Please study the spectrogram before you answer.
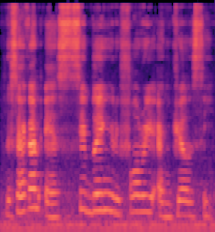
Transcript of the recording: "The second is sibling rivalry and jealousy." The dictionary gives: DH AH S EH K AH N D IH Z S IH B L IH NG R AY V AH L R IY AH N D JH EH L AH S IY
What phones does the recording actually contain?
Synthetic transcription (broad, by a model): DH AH S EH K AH N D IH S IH B L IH NG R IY F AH R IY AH N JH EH L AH S IY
